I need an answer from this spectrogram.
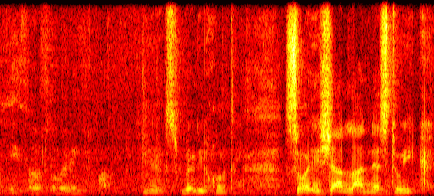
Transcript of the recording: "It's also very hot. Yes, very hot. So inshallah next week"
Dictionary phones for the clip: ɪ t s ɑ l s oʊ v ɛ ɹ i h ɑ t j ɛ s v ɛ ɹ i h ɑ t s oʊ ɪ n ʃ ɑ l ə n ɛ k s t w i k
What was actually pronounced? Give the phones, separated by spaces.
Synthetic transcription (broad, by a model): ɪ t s ɑ l s oʊ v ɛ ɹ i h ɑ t j ɛ s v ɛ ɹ i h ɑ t s oʊ ɪ n ʃ ɑ l ə n ɛ k s t w i k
